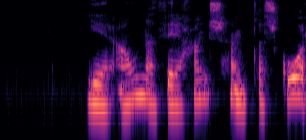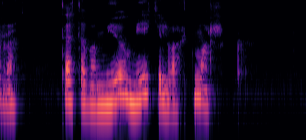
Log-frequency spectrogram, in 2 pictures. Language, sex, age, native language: Icelandic, female, 30-39, Icelandic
